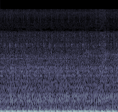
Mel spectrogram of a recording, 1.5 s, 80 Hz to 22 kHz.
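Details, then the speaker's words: Scooter with about 2,964 km, two months old, warming up at cold idle in the morning: heavy low klotok-klotok thumping, roughly nine pulses a second, from the CVT side; owner unsure whether normal, cause unknown. "ya suaranya aneh di CVT nya hydro cek kuota Klotok Yo ayo ada suara klotok-klotok gitu loh guys dengerin ya"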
